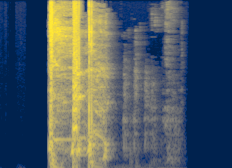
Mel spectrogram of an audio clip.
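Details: Heavy coughing episode during emotional distress: three loud harsh coughs in quick succession, then fading retching or throat sounds; person reports getting sick from mental distress while sitting in a very hot room.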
